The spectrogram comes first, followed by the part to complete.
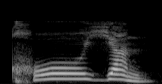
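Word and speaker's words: қоян: рыбную косточку из горлышка а теперь правильно произносим хойан еще раз хойан попробуйте сами давайте назовем ся словах которые мы сегодня изучали ношение масок а.ю.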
